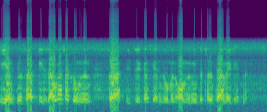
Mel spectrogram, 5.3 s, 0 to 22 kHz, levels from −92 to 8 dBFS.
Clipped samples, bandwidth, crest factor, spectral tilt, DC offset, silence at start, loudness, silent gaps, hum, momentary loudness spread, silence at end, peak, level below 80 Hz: 1%; over 20 kHz; 8 dB; -4 dB/octave; under 0.1%; 0 s; -9 LUFS; none; none; 10 LU; 0 s; 0 dBFS; -40 dBFS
